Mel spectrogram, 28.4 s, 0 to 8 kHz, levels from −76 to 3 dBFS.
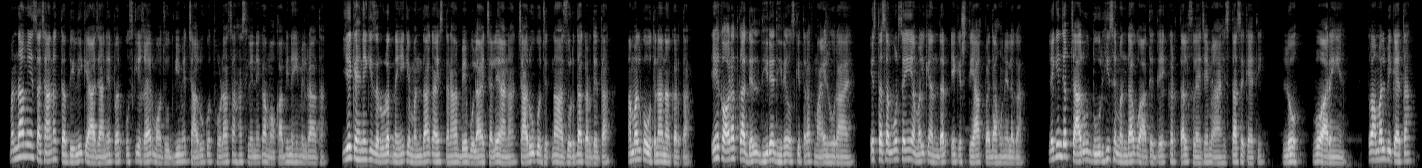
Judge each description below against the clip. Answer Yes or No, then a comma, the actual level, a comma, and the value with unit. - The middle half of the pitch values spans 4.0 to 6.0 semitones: No, average, 3.6 semitones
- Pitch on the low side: Yes, low, 120 Hz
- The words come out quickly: Yes, fast, 215 wpm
